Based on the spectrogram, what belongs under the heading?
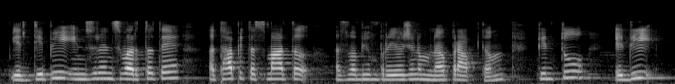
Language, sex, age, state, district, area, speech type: Sanskrit, female, 18-30, Karnataka, Bagalkot, urban, spontaneous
